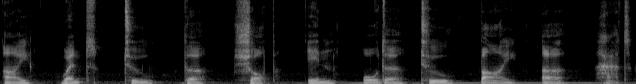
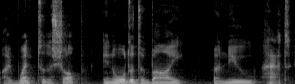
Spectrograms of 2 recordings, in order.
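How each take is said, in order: First: Slow, word by word with gaps; no chunking, every word isolated and evenly spaced; mechanical, robotic. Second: Words linked into smooth chunks, "in order to buy" run together; natural grouped phrasing, "I went to the shop / in order to buy / a new hat"; chunked phrasing. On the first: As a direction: pronounce each word separately, like a robot. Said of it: "the language sounds mechanical, robotic". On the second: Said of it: "the speaker sometimes chunks or groups words". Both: Shown as a demonstration.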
